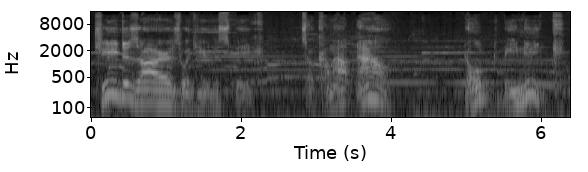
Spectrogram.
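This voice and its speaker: A man playing a bombastic sham necromancer in a radio play, chanting theatrical spells in a grandiose, gravelly voice. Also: medium pitch, big pitch swings, takes it slowly, exaggerated voice. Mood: incanting, dramatic. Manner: grandiose, incantatory, rhyming. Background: music.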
